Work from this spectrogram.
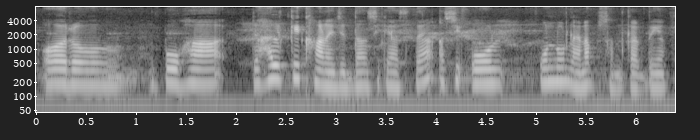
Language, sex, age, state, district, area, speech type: Punjabi, female, 45-60, Punjab, Tarn Taran, rural, spontaneous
